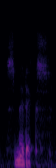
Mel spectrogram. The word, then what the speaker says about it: Smithwick's: for my coffee here I was informed by an Irishman that Smithwick's Irish ale is pronounced semitic s' how would I know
